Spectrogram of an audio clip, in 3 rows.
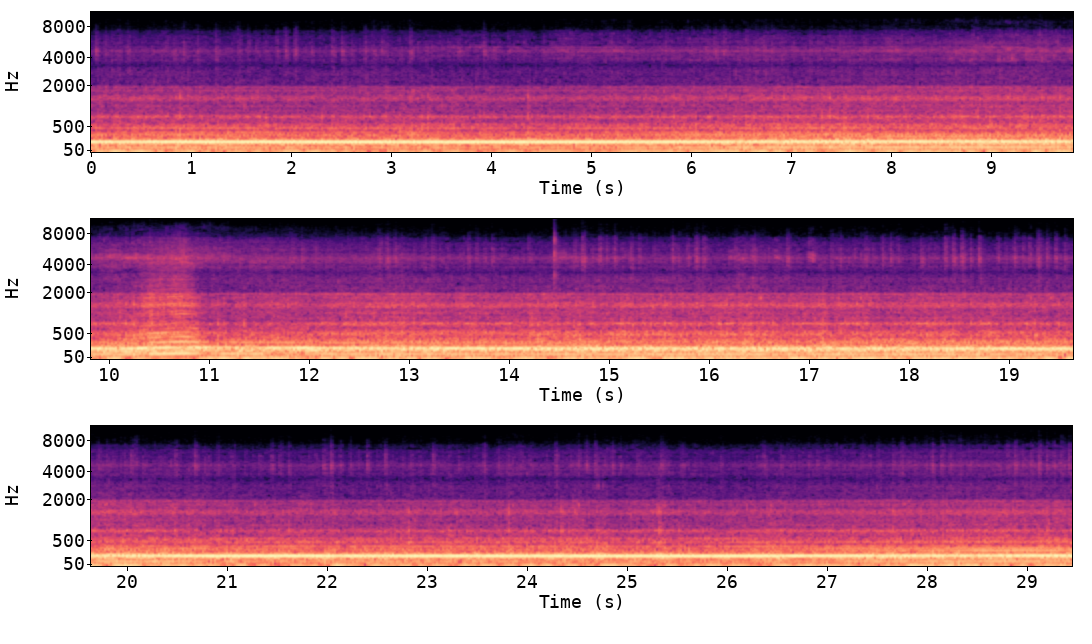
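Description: Four-cylinder Econo4 race car engine heard from inside its stripped cockpit, running at a steady speed with an even drone. About ten seconds in the engine note briefly shifts and dips before settling back.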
